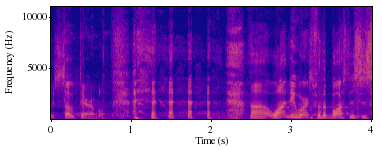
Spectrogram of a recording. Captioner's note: chuckles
